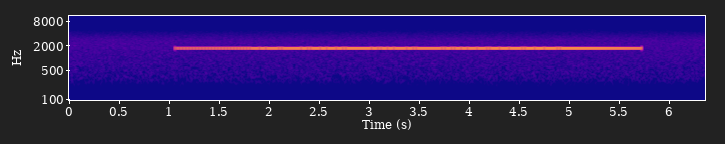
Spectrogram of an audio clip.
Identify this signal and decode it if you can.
PSK31 (31.25 baud), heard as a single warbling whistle, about 1750 Hz.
